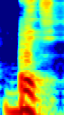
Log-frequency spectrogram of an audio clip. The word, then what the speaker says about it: bridge: हमारा अगला वर्ड है ब्रिज, BRIDGE। यहाँ पर जो है D वो साइलेंट है और ब्रिज का मतलब होता है पुल।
